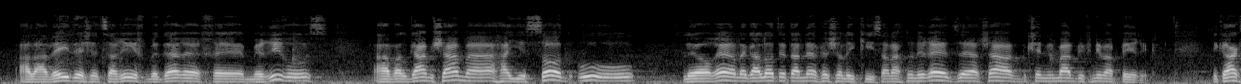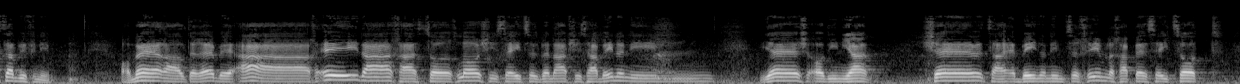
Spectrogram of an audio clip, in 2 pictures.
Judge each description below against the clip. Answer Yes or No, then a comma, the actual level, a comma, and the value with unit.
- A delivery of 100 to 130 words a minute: Yes, average, 120 wpm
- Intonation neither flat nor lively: Yes, average, 4.0 semitones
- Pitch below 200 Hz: Yes, medium, 140 Hz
